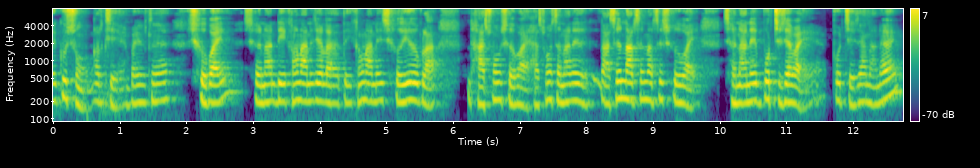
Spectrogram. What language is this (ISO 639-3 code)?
brx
